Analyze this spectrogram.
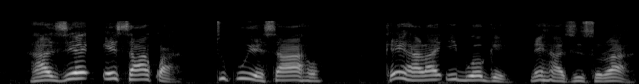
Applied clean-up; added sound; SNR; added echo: none; none; none; none.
